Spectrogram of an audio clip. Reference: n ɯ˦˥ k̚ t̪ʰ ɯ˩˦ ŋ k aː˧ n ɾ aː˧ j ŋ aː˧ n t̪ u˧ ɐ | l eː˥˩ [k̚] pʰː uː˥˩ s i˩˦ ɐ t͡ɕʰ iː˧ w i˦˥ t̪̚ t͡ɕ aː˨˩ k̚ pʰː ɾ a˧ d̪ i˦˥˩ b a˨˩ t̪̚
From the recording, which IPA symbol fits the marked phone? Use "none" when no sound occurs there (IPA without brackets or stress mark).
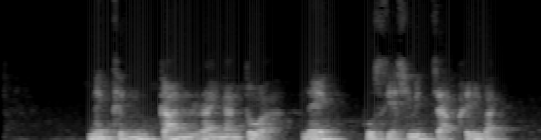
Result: k̚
